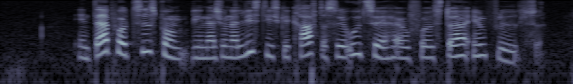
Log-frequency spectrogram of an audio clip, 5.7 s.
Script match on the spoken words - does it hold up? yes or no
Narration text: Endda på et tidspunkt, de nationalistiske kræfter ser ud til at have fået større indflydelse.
yes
